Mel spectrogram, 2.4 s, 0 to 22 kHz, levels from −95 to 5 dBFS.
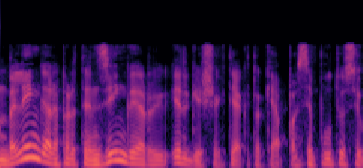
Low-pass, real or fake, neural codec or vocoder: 7.2 kHz; fake; codec, 16 kHz, 4 kbps, X-Codec, WavLM features, trained on Multilingual LibriSpeech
